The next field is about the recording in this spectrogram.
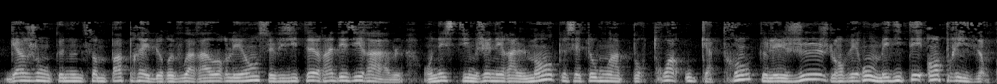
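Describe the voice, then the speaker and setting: A man's voice: fairly high pitch, moderate pace, few pauses, darkish tone, lightly acted. An actor playing a shrewd, bossy amateur detective who teases his partner, in theatrical, explanatory 1950s French radio mystery style. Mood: reading aloud. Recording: dull vintage radio recording.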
